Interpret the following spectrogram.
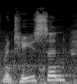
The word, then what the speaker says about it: Matthiesen: house.mo.gov that's house.mo.gov look for my name matis and give my office a call spell that one time for us it is m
